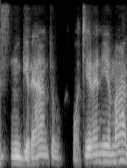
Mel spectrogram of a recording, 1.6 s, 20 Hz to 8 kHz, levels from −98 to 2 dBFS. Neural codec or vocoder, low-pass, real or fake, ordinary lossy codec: codec, 16 kHz, 1.1 kbps, Voila-Tokenizer; 7.2 kHz; fake; Opus, 64 kbps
